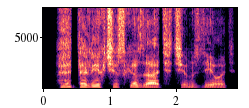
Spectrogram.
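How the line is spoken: Sighing. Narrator (Russian): вздохнул премьер

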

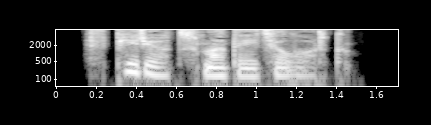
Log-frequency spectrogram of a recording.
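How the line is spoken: Seductive whisper. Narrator (Russian): шепнули ее манящие губы

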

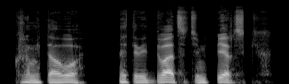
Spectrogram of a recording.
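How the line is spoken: Whispered addition. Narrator (Russian): добавил он шепотом

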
